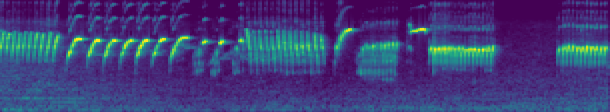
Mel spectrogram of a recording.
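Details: A Belgian canary sings a rolling trill and a quick series of falling whistled notes, a sweeping call, then two long buzzy trills at a steady pitch divided by a short pause.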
